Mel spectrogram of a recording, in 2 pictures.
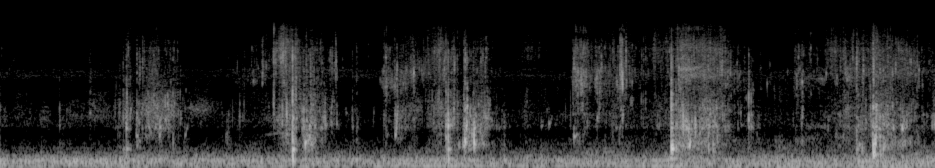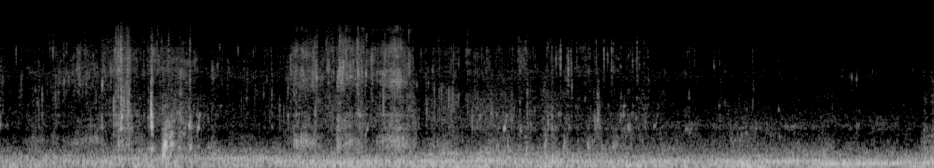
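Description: Water poured from a dipper over a person's head and body, splashing down in separate pours every second or two, over a steady low rumble.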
